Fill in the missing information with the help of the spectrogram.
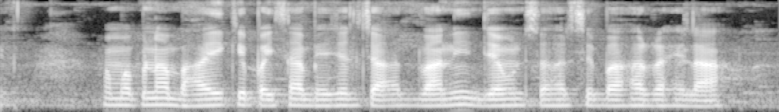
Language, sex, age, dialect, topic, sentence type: Bhojpuri, male, 18-24, Southern / Standard, banking, statement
